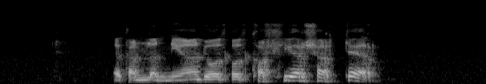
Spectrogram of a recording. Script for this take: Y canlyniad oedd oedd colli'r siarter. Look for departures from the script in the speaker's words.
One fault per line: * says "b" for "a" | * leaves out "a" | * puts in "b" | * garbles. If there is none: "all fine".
all fine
